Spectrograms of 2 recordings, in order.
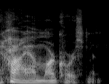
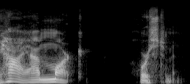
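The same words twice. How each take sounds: First: First and last name run together without a break. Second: Mark is stressed, then a pause before Horstman.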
